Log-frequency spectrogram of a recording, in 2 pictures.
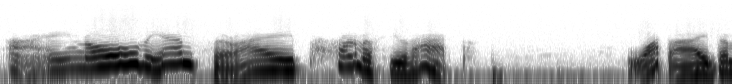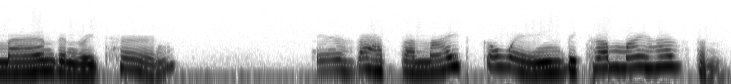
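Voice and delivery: high, slow harsh croak of a hag. Acted. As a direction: croak it out like a grotesque old woman. Ragnall's demand.

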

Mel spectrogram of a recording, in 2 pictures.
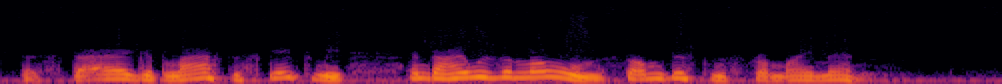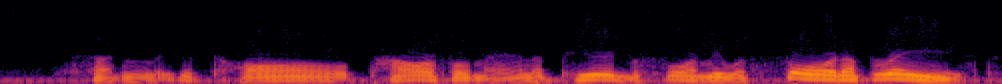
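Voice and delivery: high, troubled king; King Arthur voice. Acted.

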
